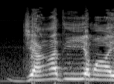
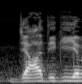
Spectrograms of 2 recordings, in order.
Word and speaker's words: ജാതീയം: പറഞ്ഞു മൂന്നാമത്തെ സഭയുടെ പ്രത്യേകത ജാതീയമായ കണ്ടീഷൻ ഞാൻ പലപ്പോഴും പറഞ്ഞപ്പോൾ ജാതികീയം ജാതികീയം എന്ന പദമാണ് ഉപയോഗിച്ചത് ഇതിനകത്തുള്ള ഒരു സഹോദരൻ എന്നെ പോയിന്റ് ഔട്ട് ചെയ്തേച്ച് പറഞ്ഞു ജാതികീയം എന്ന് പറഞ്ഞാൽ ജാതകത്തോട് ബന്ധപ്പെട്ടതായെന്ന് വ്യാഖ്യാനിക്കാം അതിനേക്കാൾ ബെറ്റർ ഉച്ചാരണം ജാതീയം എന്നതാണ് അപ്പോളജൈസ് ജാതീയം ഞാൻ ആദ്യം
